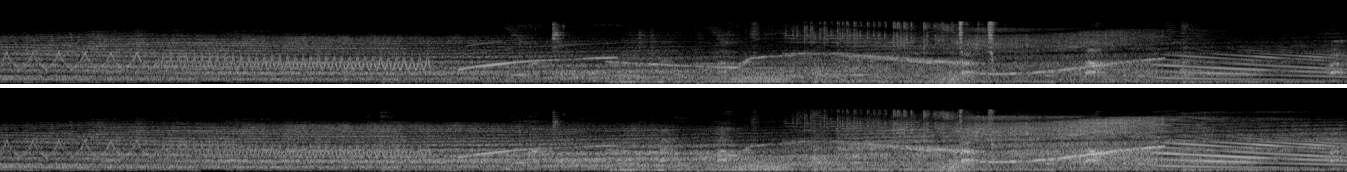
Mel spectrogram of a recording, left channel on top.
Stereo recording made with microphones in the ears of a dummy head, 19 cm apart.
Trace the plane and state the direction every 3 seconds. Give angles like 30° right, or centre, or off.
30° left, 10° right, 40° right, 50° right, 60° right.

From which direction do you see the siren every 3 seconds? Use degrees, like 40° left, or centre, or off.
70° left, 60° left, 40° left, 30° right, 70° right.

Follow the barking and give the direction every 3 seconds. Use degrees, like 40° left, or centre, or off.
70° right, 70° right, 50° right, centre, 50° left.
